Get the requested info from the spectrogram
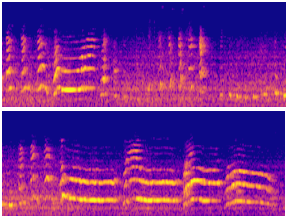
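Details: A female Siberian Husky puppy, left inside alone while her owners set up a yard sale, howls for the first time in short, quavering bursts rising and falling in pitch, broken by yips and whimpers.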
